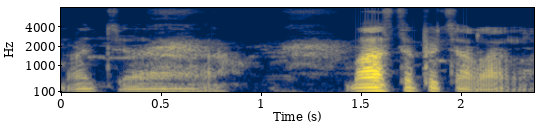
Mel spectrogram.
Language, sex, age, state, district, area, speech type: Santali, male, 30-45, West Bengal, Dakshin Dinajpur, rural, spontaneous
